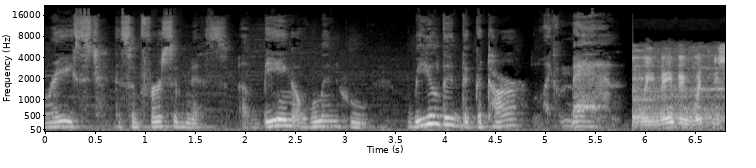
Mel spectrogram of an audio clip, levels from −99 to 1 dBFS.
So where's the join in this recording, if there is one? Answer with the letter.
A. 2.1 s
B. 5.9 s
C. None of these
B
